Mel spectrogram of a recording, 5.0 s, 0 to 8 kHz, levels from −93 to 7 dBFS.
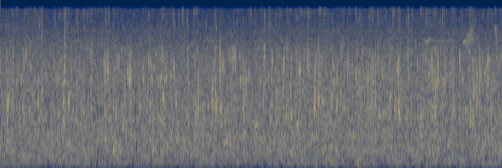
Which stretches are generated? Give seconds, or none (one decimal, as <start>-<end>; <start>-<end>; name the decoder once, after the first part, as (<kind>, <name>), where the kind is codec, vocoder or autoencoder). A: none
